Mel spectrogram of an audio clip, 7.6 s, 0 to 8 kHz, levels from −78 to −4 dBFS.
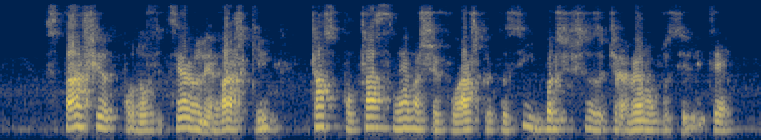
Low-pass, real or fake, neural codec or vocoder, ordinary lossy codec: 7.2 kHz; fake; vocoder, 22.05 kHz, 80 mel bands, HiFi-GAN; Opus, 64 kbps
